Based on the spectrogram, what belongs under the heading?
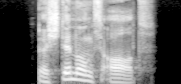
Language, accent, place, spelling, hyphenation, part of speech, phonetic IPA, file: German, Germany, Berlin, Bestimmungsort, Be‧stim‧mungs‧ort, noun, [bəˈʃtɪmʊŋsˌʔɔʁt], De-Bestimmungsort.ogg
- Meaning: destination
